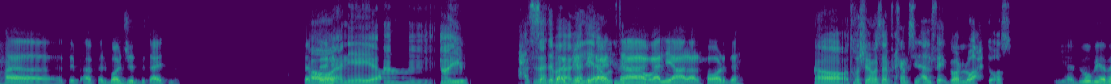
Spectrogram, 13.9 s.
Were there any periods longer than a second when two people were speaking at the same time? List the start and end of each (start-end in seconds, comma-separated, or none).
6.9-8.2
